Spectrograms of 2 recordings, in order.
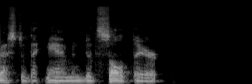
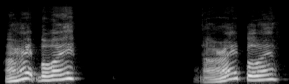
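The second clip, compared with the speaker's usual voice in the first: put-on boy voice; 12 semitones higher, 10 dB louder than usual. Boy talks to his dog.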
